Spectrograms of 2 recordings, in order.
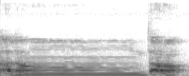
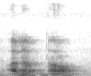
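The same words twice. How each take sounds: First: The m is held with a long nasal hum. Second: The m is released clearly without nasal hum. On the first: The speaker calls it wrong. "अब यहाँ कोई गुन्ना करेगा तो वो गलत है" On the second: The speaker calls it right. "इजहार शफी है, गुन्ना नहीं करेंगे।"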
